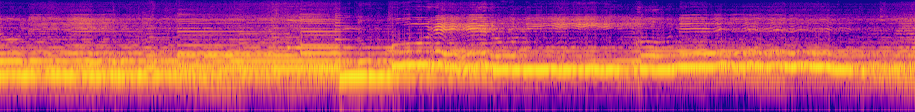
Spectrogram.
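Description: A woman singing a slow Bengali song in long, wavering held notes, accompanied by a harmonium she plays herself.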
